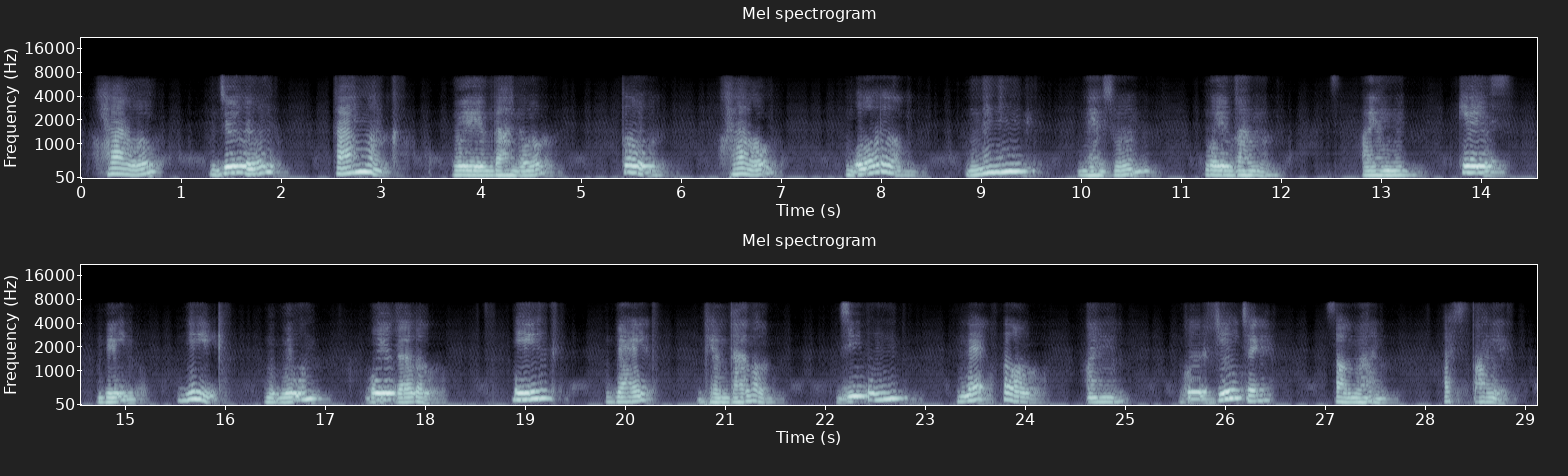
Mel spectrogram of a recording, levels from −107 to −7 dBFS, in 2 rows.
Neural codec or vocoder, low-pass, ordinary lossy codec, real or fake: codec, 16 kHz, 0.5 kbps, FreqCodec, smaller model; 7.2 kHz; none; fake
